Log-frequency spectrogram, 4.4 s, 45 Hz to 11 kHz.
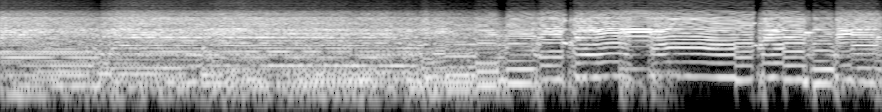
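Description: Electric guitar played through a Laney LOUD 60-watt pedal amp on channel 2 in bright mode, loud and continuous distorted chords giving way to crisp, ringing strummed notes with bright harmonic overtones.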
